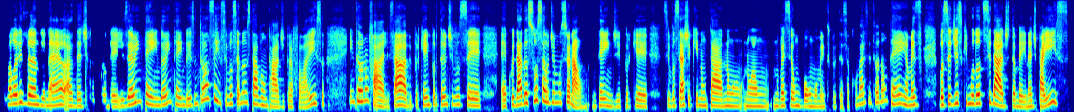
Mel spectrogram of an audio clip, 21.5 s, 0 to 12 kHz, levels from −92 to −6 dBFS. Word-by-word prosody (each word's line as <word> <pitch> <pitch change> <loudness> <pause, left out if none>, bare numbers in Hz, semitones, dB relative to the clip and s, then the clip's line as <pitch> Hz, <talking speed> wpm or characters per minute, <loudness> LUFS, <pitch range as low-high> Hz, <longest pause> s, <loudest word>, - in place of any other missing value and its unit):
Valorizando, 255 -4 +2
né, 205 +3 +2
a 200 - +1
dedicação 185 -1 -7 0.3
deles. 180 +3 -5
Eu 235 +3 +4
entendo, 245 -9 -2
eu 235 - +1
entendo 240 -8 -5
isso. 215 +5 -5
Então, 370 +9 0
assim, 395 -5 -2
se - - -11
você 260 +1 -3
não 300 +2 -6
está 285 -4 +1
à - - +2
vontade 170 -7 -3
para 170 +1 -6
falar 155 0 -7
isso, 260 +4 -3 0.5
então, 330 +1 +2
não 355 +1 -2
fale, 175 - +2
sabe. 210 +2 +5
Porque 205 - -8
é - - +3
importante 235 +2 -4
você, 215 -5 -1 0.4
eh, 185 - -1
cuidar 230 +3 +6
da 285 +2 +3
sua 315 +6 0
saúde 340 -4 +1
emocional, 165 - +2 0.2
entende? 180 -3 -3
Porque, 185 -1 -3 0.3
se 200 - -12
você 205 +2 -5
acha 220 +1 +4
que 215 - -8
não 205 -1 -5
tá 195 -3 +3
não 190 -1 -5
não 190 -1 -3
é 185 - 0
um 180 0 -6
não 190 -1 -9
vai 200 +1 +1
ser 200 +1 -5
um 200 0 -3
bom 180 -1 -2
momento 170 0 -8
para 155 - -17
ter 180 - -11
essa - - -15
conversa, 255 +6 -7
então, 150 +1 -4
eu - - -7
não 170 +2 -7
tenha. 250 -1 -1
Mas 225 +1 -1 0.4
você 230 +3 +3
disse 275 +3 0
que 285 - -6
mudou 265 +1 +4
de 270 - -15
cidade 235 - +5
também, 175 -4 -2
né? 180 +2 -1
De 185 +1 -9
país? 255 - +1
215 Hz, 200 wpm, -24 LUFS, 185-260 Hz, 0.5 s, cuidar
